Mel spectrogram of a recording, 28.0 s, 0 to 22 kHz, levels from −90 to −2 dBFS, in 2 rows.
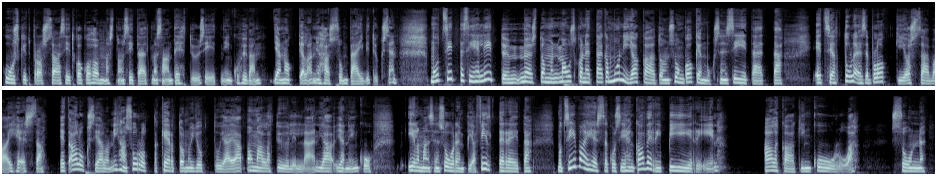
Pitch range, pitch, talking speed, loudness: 145-195 Hz, 155 Hz, 155 wpm, -21 LUFS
